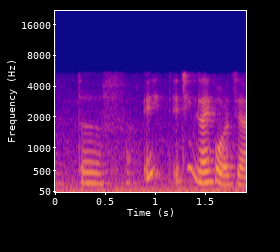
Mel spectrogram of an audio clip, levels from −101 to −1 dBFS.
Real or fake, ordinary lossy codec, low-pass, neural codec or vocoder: real; none; 5.4 kHz; none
